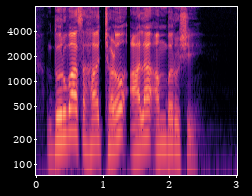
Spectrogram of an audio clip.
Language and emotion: Marathi, neutral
